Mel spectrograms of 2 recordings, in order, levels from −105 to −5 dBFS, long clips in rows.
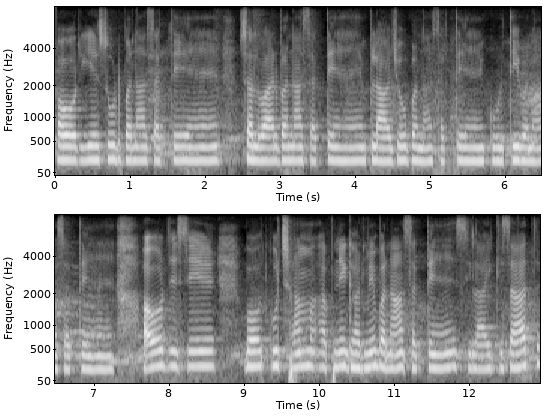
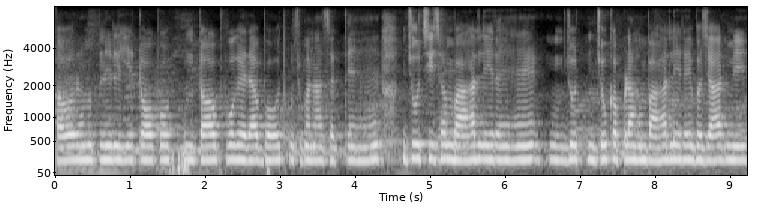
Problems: background conversations at intervals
